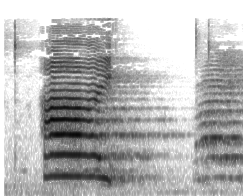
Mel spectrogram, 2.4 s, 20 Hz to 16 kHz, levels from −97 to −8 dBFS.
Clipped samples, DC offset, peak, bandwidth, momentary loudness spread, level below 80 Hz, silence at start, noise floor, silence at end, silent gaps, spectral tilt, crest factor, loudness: under 0.1%; under 0.1%; 0 dBFS; 11.5 kHz; 22 LU; -68 dBFS; 0.45 s; -51 dBFS; 0 s; none; 0.5 dB/octave; 18 dB; -13 LUFS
